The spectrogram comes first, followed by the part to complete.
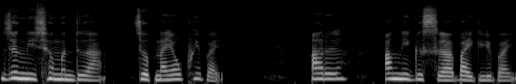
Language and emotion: Bodo, sad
